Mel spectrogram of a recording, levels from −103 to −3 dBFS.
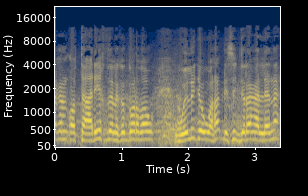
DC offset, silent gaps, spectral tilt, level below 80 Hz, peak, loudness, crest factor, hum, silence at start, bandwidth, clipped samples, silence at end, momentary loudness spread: under 0.1%; none; -6.5 dB/octave; -48 dBFS; 0 dBFS; -12 LUFS; 12 dB; none; 0 s; 9.2 kHz; under 0.1%; 0 s; 4 LU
